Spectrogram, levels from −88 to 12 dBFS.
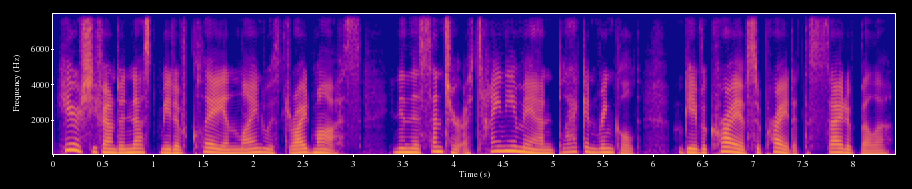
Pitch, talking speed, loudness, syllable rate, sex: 205 Hz, 240 wpm, -17 LUFS, 5.6 syllables/s, female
